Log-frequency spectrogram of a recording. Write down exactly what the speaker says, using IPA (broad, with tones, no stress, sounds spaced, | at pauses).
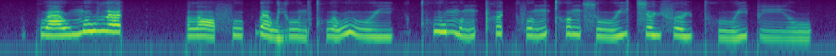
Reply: kʷ aː˨˧ w m o˥ w l ɐ˥ t̚ | l ɔː˨˩ f uː˨˥ k̚ l ɐ˨˩ w j uː˨˩ n kʷʰ ɐ˨˥ w uː˨ j | kʷʰ ɐ˥ w m ʊ˨˥ ŋ pʰ ɵ˧ t̚ f ʊ˨˥ ŋ t̪ʰ ʊ˧ ŋ s uː˨˥ j t͡s ɵ˧ ɥ f ɵ˨˧ ɥ pʰ uː˨˥ j p iː˨ w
